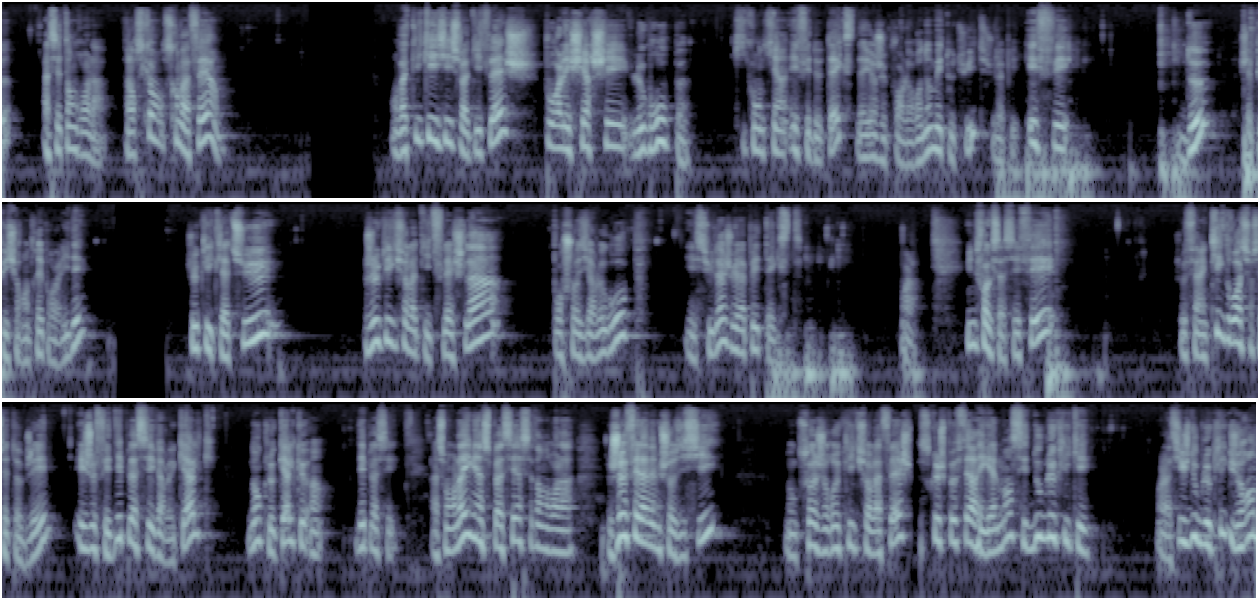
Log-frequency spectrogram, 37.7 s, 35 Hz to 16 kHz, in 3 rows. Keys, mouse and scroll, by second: 2.3 click, 4.6 click, 5.6 click, 8.8 click, 9.7-11.7 typing, 12.4 Return, 13.3 click, 14.1 click, 18.0 click, 20.1-21.4 typing, 21.5 F1, 23.0 Return, 24.6 right click, 26.5 click, 28.5 click, 31.2 click, 36.0 click, 36.7 click.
